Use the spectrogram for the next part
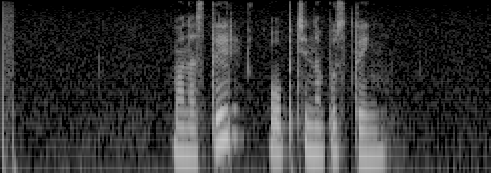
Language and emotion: Russian, neutral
